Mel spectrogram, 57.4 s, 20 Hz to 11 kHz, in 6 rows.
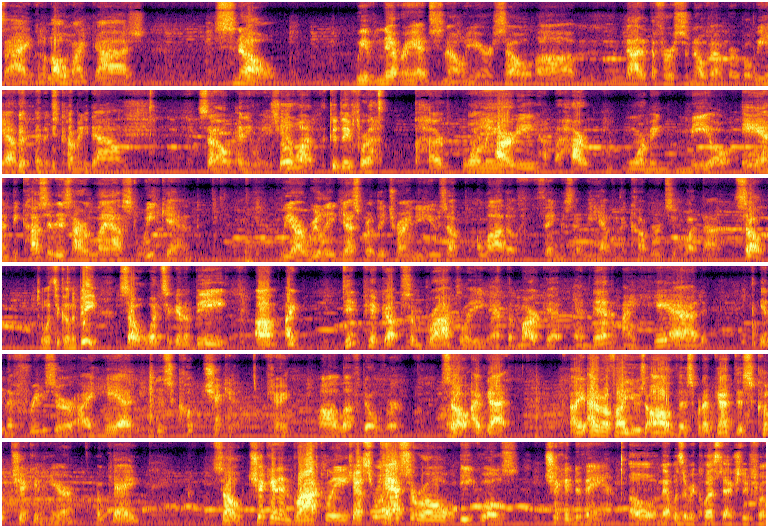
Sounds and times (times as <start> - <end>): Speech: 0.0 - 1.8, 2.6 - 3.5, 4.4 - 11.2, 12.0 - 21.6, 22.6 - 37.6, 38.2 - 44.7, 45.4 - 49.6, 50.5 - 57.4
Music: 0.0 - 57.4.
